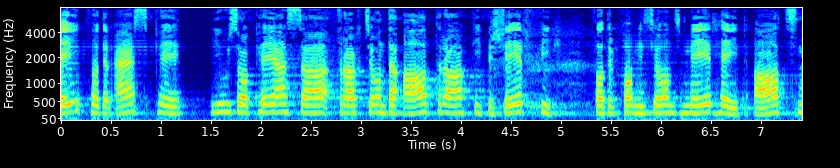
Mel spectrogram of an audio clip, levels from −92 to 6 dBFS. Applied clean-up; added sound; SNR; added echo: neural separator model SepFormer DNS4.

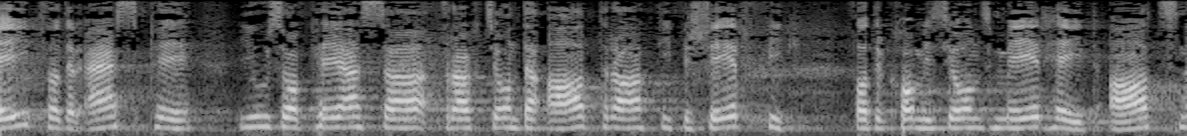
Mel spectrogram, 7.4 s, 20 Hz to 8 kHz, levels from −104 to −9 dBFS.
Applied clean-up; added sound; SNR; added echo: none; none; none; none.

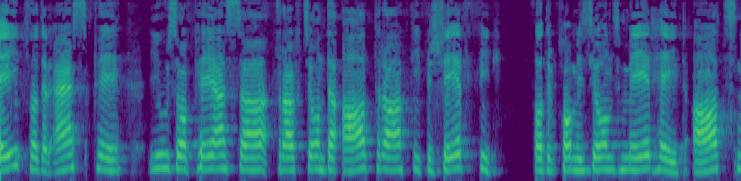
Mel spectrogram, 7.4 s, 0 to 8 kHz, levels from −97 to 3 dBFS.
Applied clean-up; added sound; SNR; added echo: neural mask model Resemble Enhance denoiser.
